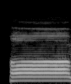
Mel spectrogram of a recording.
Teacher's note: খ মুখ গোল হবে, একালিপ টান হবে। এইটার জন্য মুখটা গোল হচ্ছে, এই যে স্টার দেওয়া রয়েছে।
